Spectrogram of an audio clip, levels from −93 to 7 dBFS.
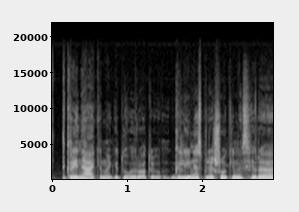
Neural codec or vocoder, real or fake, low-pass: none; real; 19.8 kHz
